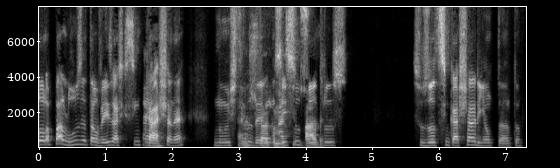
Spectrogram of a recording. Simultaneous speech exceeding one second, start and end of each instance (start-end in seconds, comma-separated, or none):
3.0-4.3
